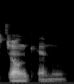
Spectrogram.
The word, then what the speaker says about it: John Canoe: His name is John Canoe. Just look Junk, into Junkin, John Canoe. spell it. Yeah, Spell it. John like John, and Canoe Mm-hmm. like the little boat.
